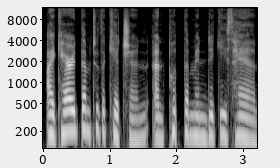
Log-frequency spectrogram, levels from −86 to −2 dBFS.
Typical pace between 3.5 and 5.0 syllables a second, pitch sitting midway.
Yes: 4.9 syllables/s; medium, 170 Hz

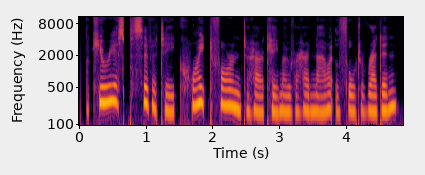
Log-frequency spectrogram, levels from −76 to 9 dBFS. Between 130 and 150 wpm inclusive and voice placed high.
No: average, 195 wpm; high, 195 Hz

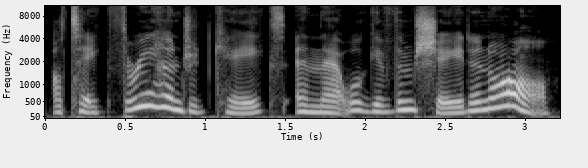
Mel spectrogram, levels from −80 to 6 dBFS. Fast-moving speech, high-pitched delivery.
Yes: fast, 240 wpm; high, 225 Hz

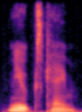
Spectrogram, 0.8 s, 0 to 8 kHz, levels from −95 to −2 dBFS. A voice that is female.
Yes: female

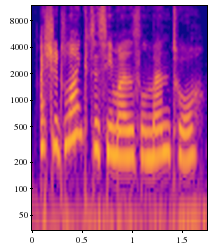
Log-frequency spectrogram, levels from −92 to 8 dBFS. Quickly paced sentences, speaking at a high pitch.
Yes: fast, 275 wpm; very high, 270 Hz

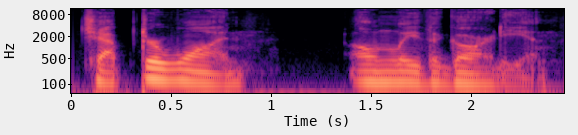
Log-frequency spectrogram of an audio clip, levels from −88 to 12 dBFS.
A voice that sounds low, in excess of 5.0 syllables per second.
No: low, 105 Hz; 4.9 syllables/s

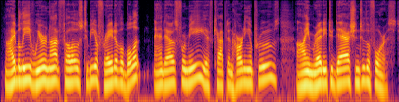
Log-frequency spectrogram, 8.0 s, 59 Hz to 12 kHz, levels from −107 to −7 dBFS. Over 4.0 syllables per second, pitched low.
No: 5.4 syllables/s; medium, 160 Hz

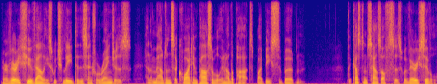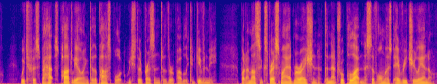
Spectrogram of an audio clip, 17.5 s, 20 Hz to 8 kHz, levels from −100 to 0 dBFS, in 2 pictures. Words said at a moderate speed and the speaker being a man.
No: fast, 215 wpm; male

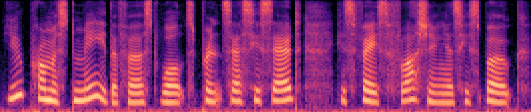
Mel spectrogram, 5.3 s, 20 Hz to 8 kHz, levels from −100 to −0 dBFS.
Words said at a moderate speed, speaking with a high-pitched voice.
Yes: average, 170 wpm; high, 230 Hz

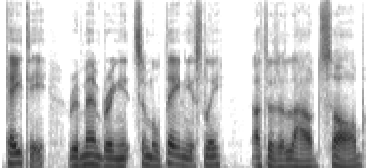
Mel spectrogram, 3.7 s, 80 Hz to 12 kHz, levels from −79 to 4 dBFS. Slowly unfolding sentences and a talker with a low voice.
Yes: slow, 130 wpm; low, 120 Hz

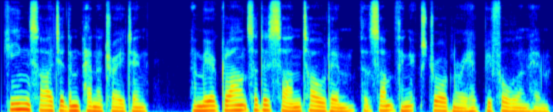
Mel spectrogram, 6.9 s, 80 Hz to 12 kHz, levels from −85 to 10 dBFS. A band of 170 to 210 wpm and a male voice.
No: average, 155 wpm; male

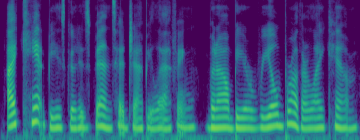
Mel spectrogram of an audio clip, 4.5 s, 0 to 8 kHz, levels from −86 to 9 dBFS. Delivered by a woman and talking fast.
Yes: female; fast, 240 wpm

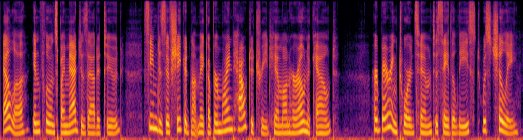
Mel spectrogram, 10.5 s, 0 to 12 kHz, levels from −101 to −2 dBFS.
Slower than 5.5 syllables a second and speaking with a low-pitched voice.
No: 5.0 syllables/s; high, 205 Hz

